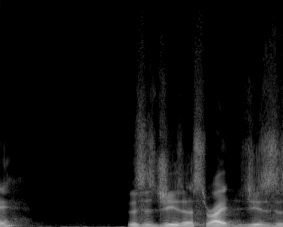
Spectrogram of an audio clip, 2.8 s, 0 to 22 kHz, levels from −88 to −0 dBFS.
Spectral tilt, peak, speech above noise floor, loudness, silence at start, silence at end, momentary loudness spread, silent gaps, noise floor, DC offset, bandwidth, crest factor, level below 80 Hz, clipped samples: -6 dB/octave; -12 dBFS; 36 dB; -31 LUFS; 0 s; 0 s; 10 LU; none; -66 dBFS; under 0.1%; 15.5 kHz; 20 dB; -70 dBFS; under 0.1%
